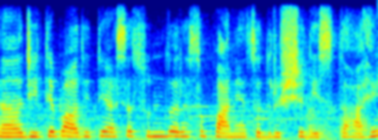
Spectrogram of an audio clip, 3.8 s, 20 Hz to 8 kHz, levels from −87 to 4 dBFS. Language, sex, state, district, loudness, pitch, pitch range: Marathi, female, Maharashtra, Sindhudurg, -17 LUFS, 240 Hz, 225-260 Hz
